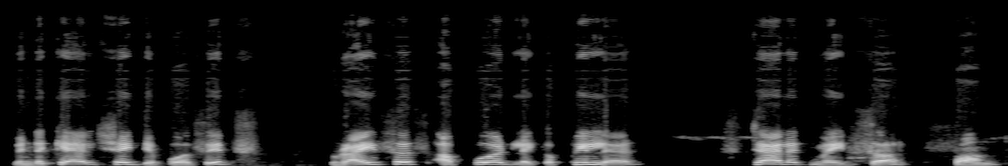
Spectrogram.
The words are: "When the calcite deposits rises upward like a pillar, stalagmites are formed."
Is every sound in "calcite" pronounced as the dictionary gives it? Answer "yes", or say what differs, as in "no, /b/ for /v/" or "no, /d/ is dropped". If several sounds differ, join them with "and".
no, /ʃ/ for /s/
